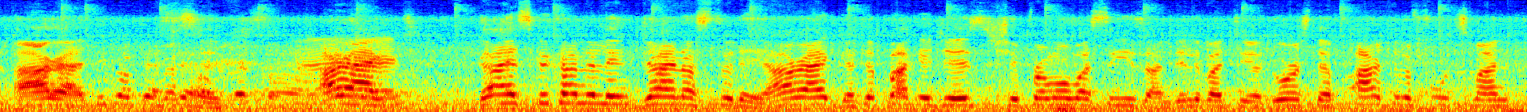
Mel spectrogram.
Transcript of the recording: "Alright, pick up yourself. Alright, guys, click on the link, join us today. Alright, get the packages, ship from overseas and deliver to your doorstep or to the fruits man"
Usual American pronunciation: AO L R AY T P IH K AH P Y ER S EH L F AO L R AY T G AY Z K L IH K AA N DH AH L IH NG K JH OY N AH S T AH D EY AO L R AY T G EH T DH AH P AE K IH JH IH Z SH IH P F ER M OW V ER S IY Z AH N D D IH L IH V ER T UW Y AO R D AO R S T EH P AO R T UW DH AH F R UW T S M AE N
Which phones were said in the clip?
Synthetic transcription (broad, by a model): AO L R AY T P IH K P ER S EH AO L R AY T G AY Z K IH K AA N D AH L IH NG K JH OY N AH S T AH D EY AO L R AY T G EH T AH P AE K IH JH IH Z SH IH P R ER M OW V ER S IY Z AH N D D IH L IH V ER T UW Y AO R D AO R S T EH P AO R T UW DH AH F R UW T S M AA N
